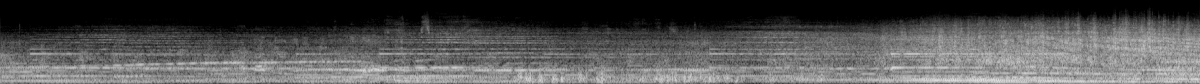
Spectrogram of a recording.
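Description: A P-51 Mustang's Merlin engine, a 1,650 cubic inch 12-cylinder inline making just under 1,700 horsepower, drones steadily with a rich harmonic hum, swelling louder toward the end as it passes close.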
